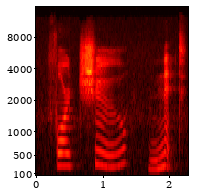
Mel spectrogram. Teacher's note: la TU suena como si fuera CH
